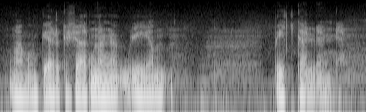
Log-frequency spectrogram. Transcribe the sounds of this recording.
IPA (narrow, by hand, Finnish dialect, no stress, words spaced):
ʋɑˑeŋ kuŋ kerkisiʋæt mænːæ liːjɑn pitkælːen nin̥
